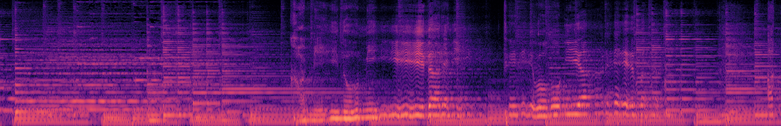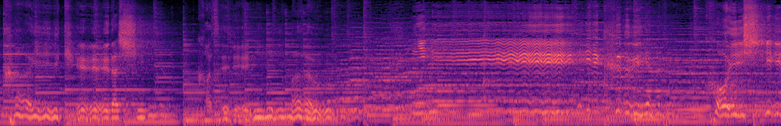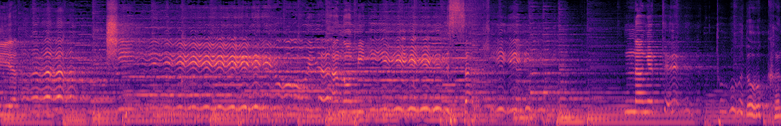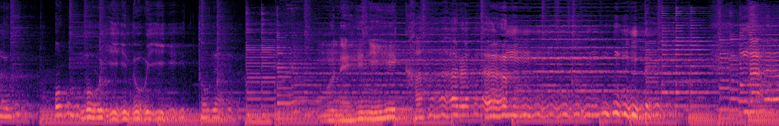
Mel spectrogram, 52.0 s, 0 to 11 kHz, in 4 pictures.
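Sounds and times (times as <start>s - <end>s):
live backing band: 0.0s - 52.0s
man singing with wide vibrato: 4.2s - 43.2s, 43.8s - 52.0s
band accompaniment: 17.3s - 36.6s.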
